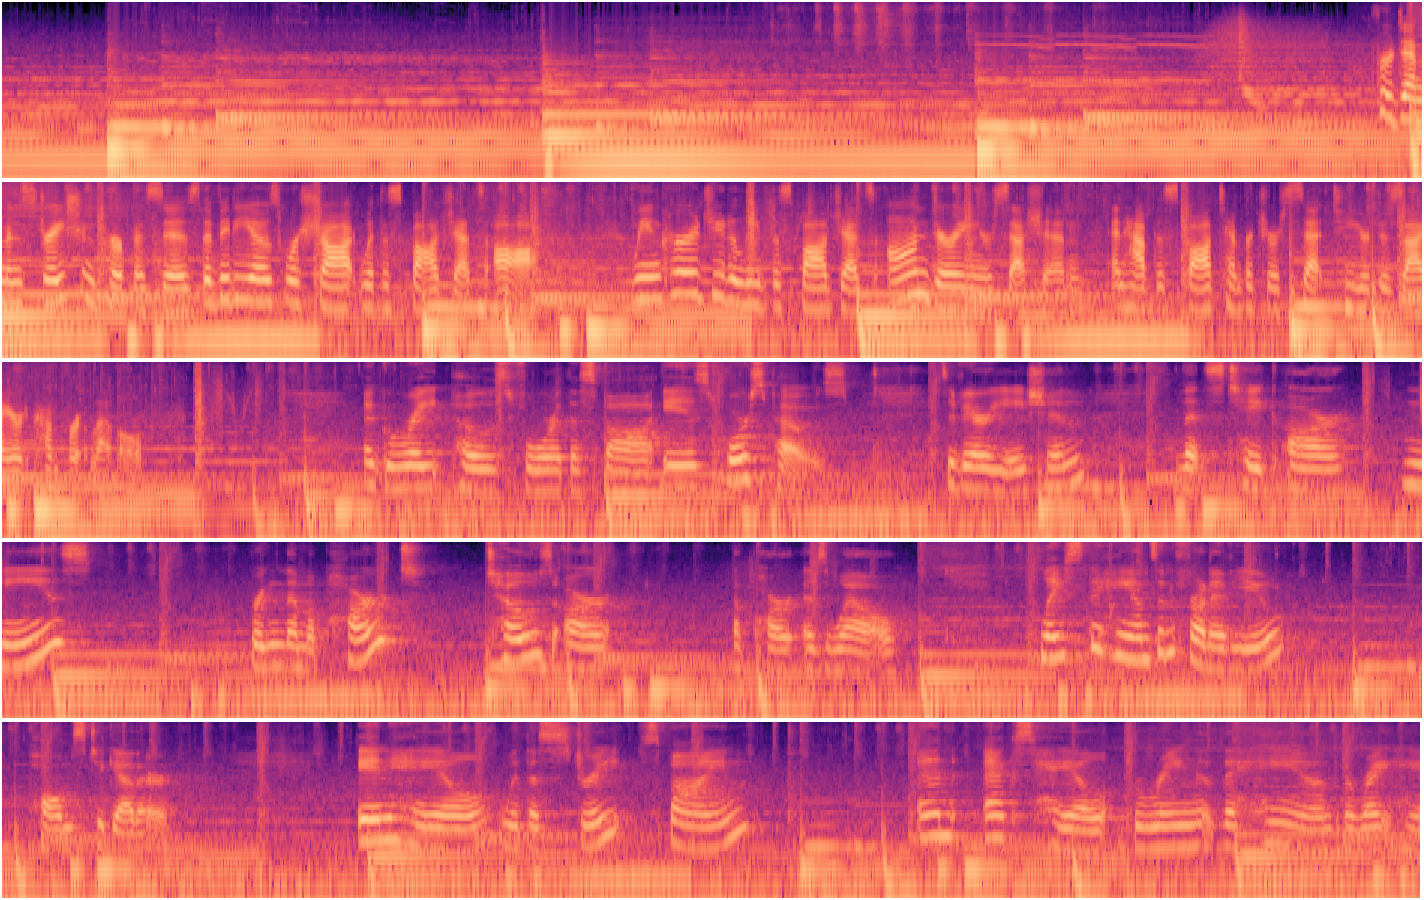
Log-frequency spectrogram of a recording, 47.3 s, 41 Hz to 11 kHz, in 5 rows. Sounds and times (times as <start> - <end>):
Music: 0.0 - 47.3
Speech: 9.2 - 13.1, 13.7 - 19.9, 21.4 - 24.5, 26.8 - 29.0, 44.0 - 47.3.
